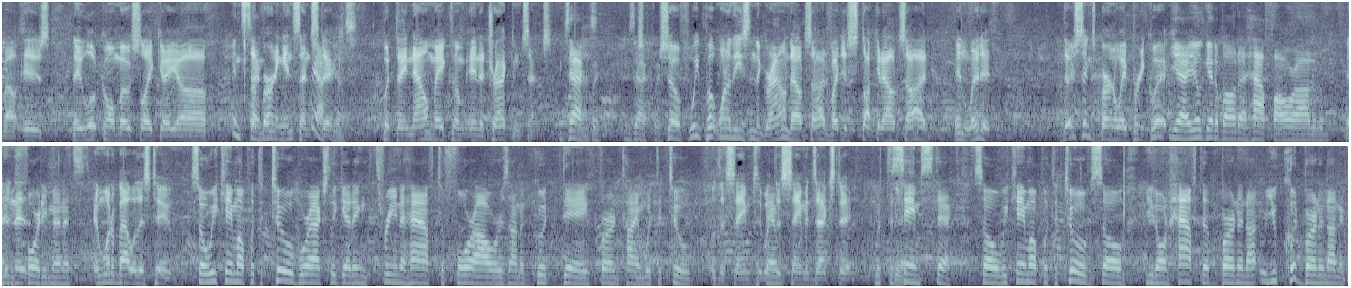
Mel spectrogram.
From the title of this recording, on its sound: Live from the Great American Outdoor Show 2019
